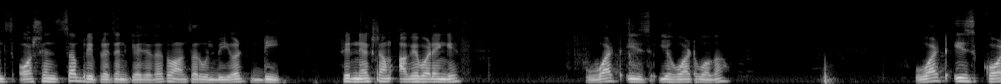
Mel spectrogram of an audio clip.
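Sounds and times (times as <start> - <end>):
man speaking: 0.0 - 4.8, 5.8 - 7.4, 9.1 - 10.0.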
